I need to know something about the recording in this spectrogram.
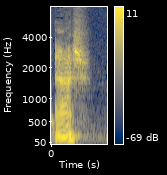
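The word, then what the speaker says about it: Æ: So, I mean, it's just X, the letter X, and then the A-E is like pronounced Ash, and then A-12 is my contribution.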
